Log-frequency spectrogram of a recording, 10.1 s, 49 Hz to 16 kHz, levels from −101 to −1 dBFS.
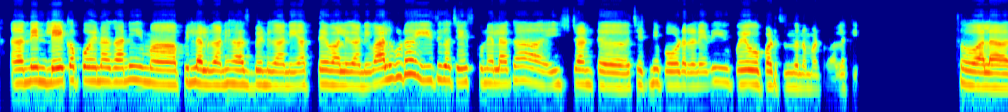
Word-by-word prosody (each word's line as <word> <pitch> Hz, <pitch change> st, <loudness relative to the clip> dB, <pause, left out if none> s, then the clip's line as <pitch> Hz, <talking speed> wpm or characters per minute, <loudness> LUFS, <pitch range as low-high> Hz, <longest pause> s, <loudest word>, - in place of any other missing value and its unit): ఆహ్, 225 Hz, 0 st, +5 dB
నేను 250 Hz, -1 st, +4 dB
లేకపోయినా 250 Hz, 0 st, +3 dB
గానీ 255 Hz, +2 st, +1 dB, 0.2 s
మా 225 Hz, -, +4 dB, 0.3 s
పిల్లలు 230 Hz, -3 st, +2 dB
గానీ, 210 Hz, +2 st, -2 dB
హస్బెండ్ 215 Hz, -1 st, -2 dB
గానీ, 195 Hz, 0 st, -2 dB
అత్తయ్య 210 Hz, +1 st, -3 dB
వాళ్ళు 200 Hz, -1 st, +1 dB
గానీ, 195 Hz, 0 st, -3 dB
వాళ్ళు 250 Hz, +4 st, +5 dB
గూడా 360 Hz, +3 st, +3 dB
ఈజీగా 265 Hz, 0 st, -2 dB
చేసుకునేలాగా 230 Hz, +1 st, -3 dB, 0.3 s
ఇన్‌స్టాంట్ 215 Hz, -1 st, -4 dB, 0.4 s
చట్నీ 220 Hz, +2 st, -6 dB
పౌడర్ 200 Hz, -1 st, 0 dB
అనేది 200 Hz, +5 st, -6 dB
ఉపయోగపడుతుందనమాట 200 Hz, -6 st, -2 dB
వాళ్ళకి. 175 Hz, -, -15 dB, 1.0 s
సో, 230 Hz, -, -4 dB, 0.2 s
అలా 190 Hz, -1 st, +4 dB
220 Hz, 145 wpm, -24 LUFS, 205-240 Hz, 1.0 s, ఆహ్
